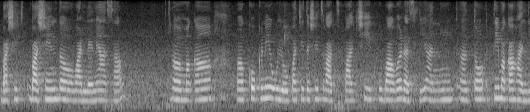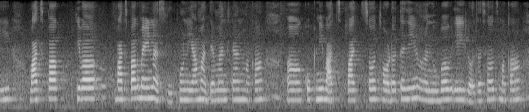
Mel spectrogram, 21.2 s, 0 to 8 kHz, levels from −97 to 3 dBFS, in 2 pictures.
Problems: constant background noise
